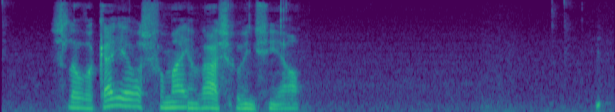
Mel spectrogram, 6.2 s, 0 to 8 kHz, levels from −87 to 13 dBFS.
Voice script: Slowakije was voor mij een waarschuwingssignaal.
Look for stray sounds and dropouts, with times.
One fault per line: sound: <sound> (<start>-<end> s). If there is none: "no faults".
no faults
